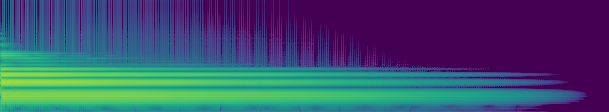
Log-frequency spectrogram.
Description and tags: Second octave note.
